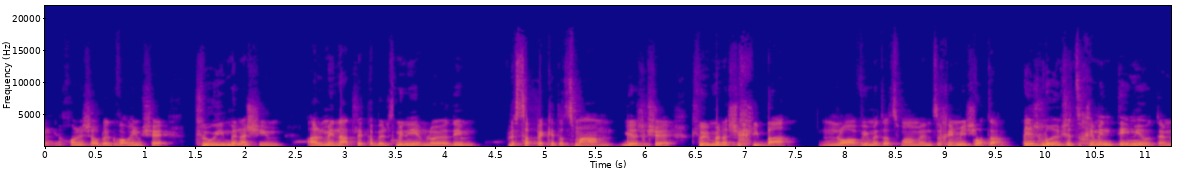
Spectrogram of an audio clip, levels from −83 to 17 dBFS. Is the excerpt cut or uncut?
cut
